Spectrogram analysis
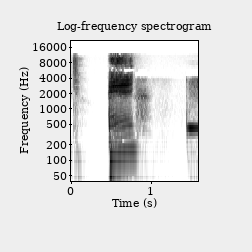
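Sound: telephone call ringing tone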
